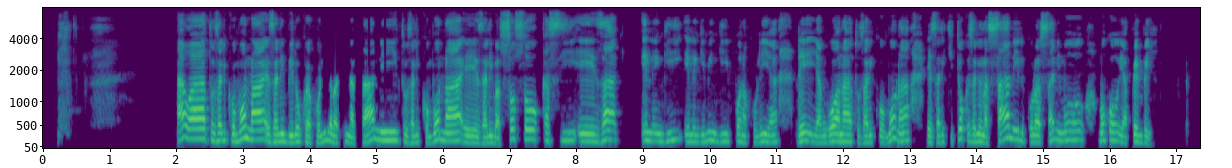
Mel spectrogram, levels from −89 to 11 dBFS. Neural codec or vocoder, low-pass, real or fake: none; 7.2 kHz; real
